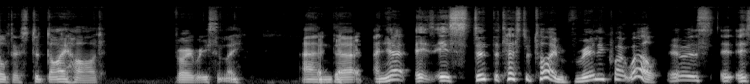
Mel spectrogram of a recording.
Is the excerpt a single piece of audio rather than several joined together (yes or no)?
yes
